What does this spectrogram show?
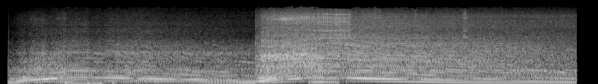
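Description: Car engine revved while parked in P: the pitch climbs quickly and then sinks slowly back toward idle. This happens twice, the second rev about two and a half seconds in.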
